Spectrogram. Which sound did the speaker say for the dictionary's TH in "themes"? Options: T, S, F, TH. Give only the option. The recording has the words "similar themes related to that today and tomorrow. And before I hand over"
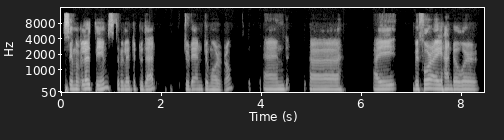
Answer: T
